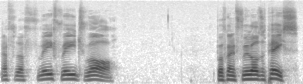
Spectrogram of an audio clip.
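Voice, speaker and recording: A man's voice: mid-range voice, fairly even intonation, slow pace, warm tone, clean tone, dry recording. A man hosting a football channel, giving a casual results recap with many "of course"s and frequent stops to correct himself. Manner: rambling, self-correcting, repeats "of course".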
